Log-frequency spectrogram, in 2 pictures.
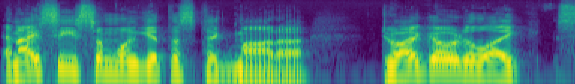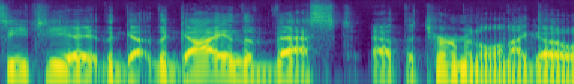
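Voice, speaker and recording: Speaking very fast with an American accent, a man at medium pitch makes very wide pitch swings while holding his loudness very even, in a very clean, dry, close recording with no echo and a silent background. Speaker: podcast host. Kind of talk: casual chat.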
